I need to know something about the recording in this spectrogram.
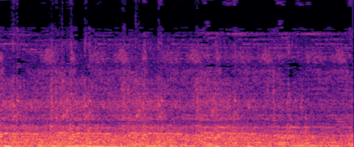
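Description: Huff N' More Puff slot machine playing a rushing wind sound effect as the houses on its reels are blown apart during the bonus round.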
